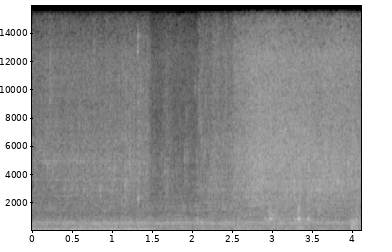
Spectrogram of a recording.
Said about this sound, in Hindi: 1 टेबलस्पून हम इसमें डाल देंगे लहसुन अदरक का पेस्ट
